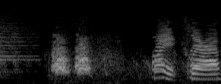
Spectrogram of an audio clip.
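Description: A dog barking: two short barks about half a second in, then two higher, pitched yelps near the end, the first falling in pitch.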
